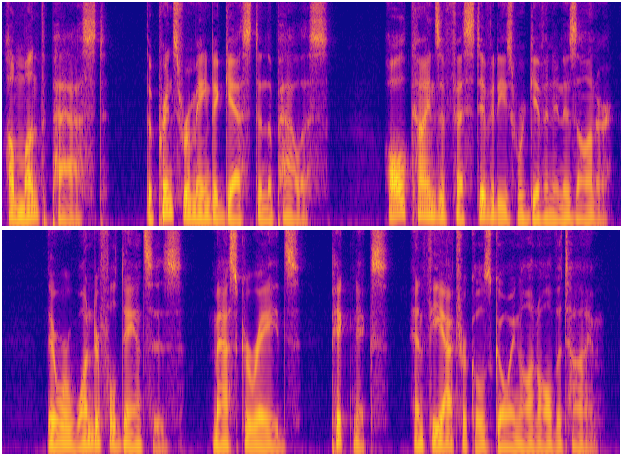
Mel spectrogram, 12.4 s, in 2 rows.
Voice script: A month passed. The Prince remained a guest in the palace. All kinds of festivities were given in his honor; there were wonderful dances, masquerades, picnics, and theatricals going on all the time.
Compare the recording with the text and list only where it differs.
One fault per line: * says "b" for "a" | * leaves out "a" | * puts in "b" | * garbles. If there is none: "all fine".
all fine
